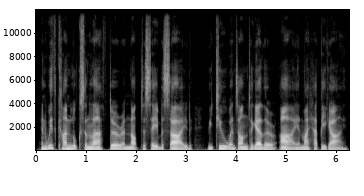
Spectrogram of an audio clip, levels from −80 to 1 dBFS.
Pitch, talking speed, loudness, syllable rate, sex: 145 Hz, 200 wpm, -18 LUFS, 4.9 syllables/s, male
